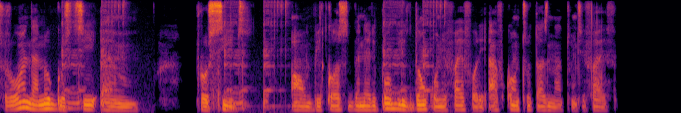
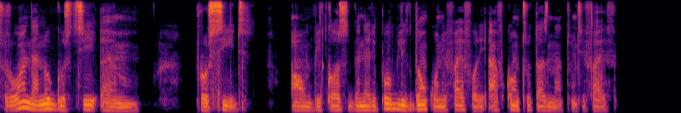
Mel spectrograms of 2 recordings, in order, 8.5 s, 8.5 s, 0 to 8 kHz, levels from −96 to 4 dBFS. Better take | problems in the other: second | background sound (Fart); 13 dB below the speech

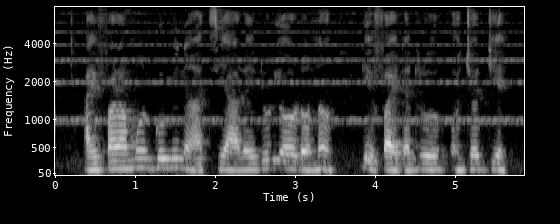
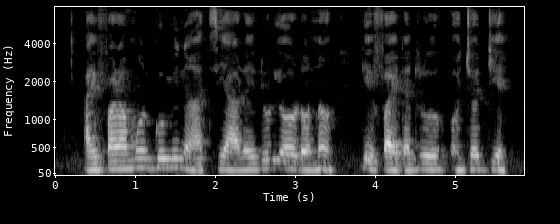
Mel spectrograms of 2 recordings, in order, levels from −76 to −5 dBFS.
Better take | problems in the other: second | background sound (Bowed string instrument); 18 dB below the speech

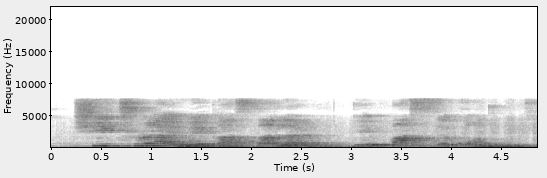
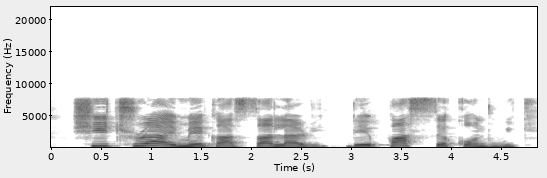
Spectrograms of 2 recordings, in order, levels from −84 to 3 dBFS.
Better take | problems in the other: second | background sound (Snare drum); 19 dB below the speech // room echo; dies away in 1.3 s

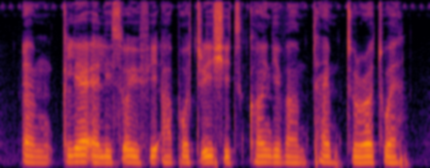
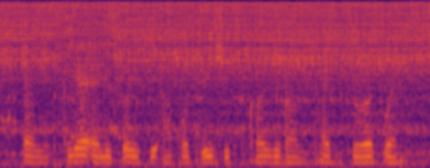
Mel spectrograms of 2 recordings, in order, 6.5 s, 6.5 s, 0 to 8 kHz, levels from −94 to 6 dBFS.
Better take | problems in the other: first | background sound (Sink (filling or washing) / Water tap, faucet); 5 dB above the speech

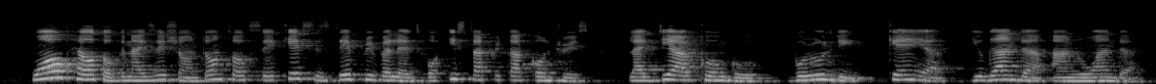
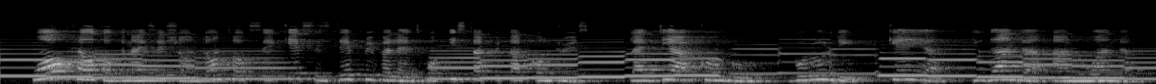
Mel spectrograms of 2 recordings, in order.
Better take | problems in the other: first | background sound (Wind instrument, woodwind instrument); 2 dB below the speech // room echo; dies away in 1.4 s

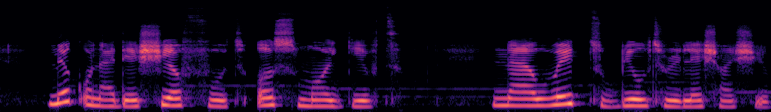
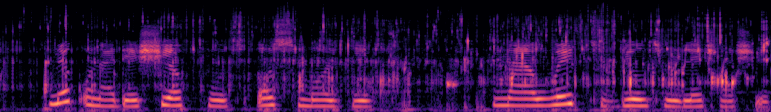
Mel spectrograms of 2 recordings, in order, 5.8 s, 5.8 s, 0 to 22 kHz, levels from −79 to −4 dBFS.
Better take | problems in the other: first | noise reduction (neural mask model RNNoise)

